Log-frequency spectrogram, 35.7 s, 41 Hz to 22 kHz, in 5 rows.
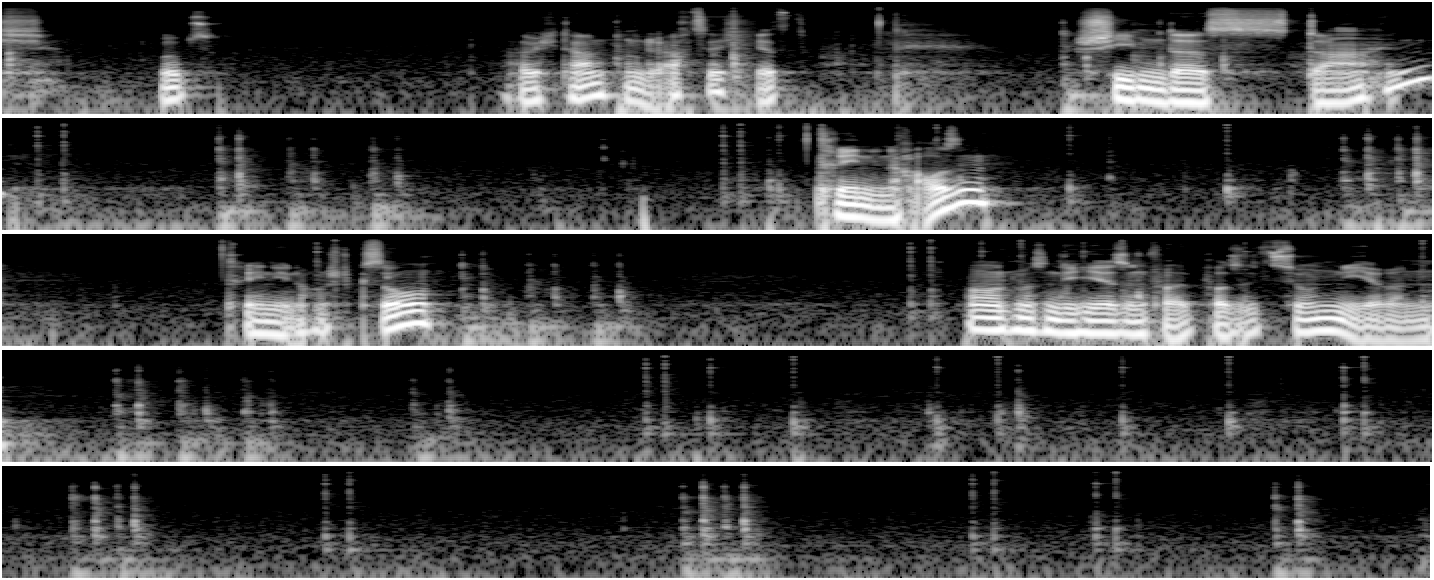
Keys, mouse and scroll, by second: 5.3 g, 8.3 r, 11.1 middle click, 11.6-12.5 shift+scroll up 2, 11.7 shift+middle click, 12.5-13.9 middle drag, 13.9 r, 16.6 g, 19.2 middle click, 20.1-20.6 scroll up 2, 20.6-22.1 middle drag, 22.1 g, 25.0 middle click, 25.5-26.2 scroll down 1, 26.2 shift+middle click, 26.7-27.1 scroll up 1, 27.1-28.2 middle drag, 28.2 right click, 29.0 g, 32.0 g, 34.1 right click, 35.0 h.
